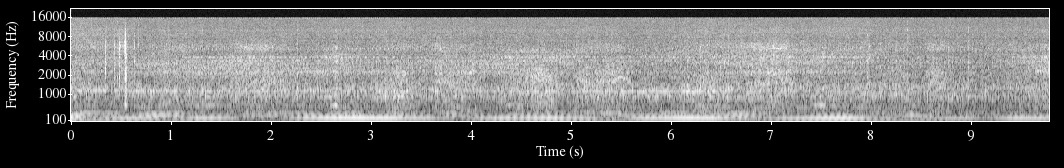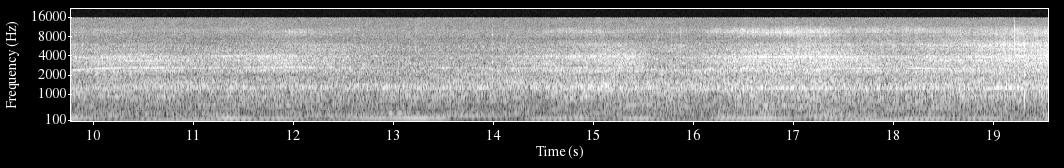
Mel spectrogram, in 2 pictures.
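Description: A snowmobile engine drones and revs nearby.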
